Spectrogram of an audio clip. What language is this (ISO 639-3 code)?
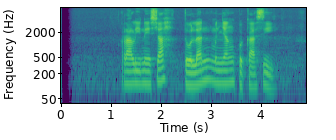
jav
